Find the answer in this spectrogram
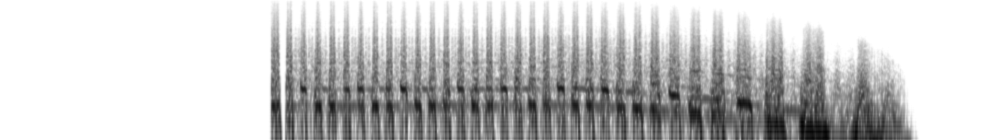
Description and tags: Hi-Bass wobble with Tape Stop - Steinberg's Retrologue
tape, wub, pitchbend, pitch, time, sound, slow, synthesizer, effect, bass, wobble, dubstep, tapestop, wubz, intense, bitcrush, synthesis, formant, EDM, crush, stop, harsh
